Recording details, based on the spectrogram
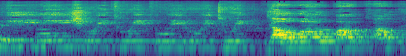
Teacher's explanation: দুটো স্বর যখন একই সাথে উচ্চারিত হয় তখন এই ধরনের উচ্চারণকে বলা হয় যৌগিক স্বরধ্বনি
